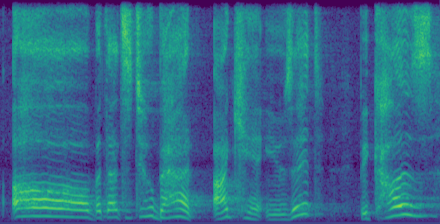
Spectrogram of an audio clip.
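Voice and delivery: slow, drawn-out imitation of a letdown; mock regret. Speaker voices developers excusing themselves from new CSS, mock regretful. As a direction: mimic a reluctant objector, stretching the words. Voicing people's excuse for not using it.

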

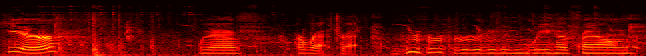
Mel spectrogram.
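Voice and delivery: ordinary talk

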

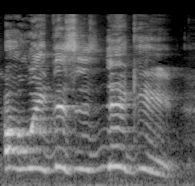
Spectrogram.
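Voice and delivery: surprised realisation. Retold or imitated. Fan recalling realising [name] was rapping, surprised. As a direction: act the sudden recognition. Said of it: "I was like".

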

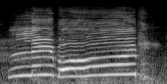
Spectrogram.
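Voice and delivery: drawn-out high battle cry; huge stretched-out gamer war cry; Leroy Jenkins. Pretend. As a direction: bellow it slowly as you charge in. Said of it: "I'm gonna Leroy Jenkins this".

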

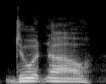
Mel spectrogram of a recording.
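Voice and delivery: high, loud hostage-taker's ultimatum; shouted threat. A narrator's reading. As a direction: threaten loudly, demanding obedience.

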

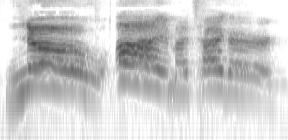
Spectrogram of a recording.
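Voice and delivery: loud, slow, stretched-out roar; indignant shout. Acted. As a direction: shout it to prove you are fierce. Tiger insists angrily.

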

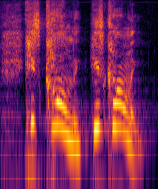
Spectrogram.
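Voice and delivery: high, urgent re-enacted alert; acted-out panicky heads-up. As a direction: alert mother in a high, pressing voice. Retold urgent alert to her mother.

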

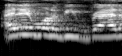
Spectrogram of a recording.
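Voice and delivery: plain reading voice

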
